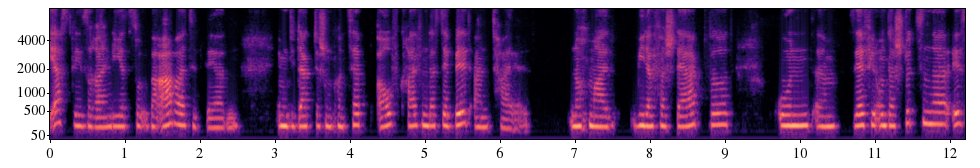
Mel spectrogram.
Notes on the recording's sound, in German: Über Zoom im virtuellen Literaturhaus Frankfurt miteinander und mit dem Publikum verbunden. Die Fragen aus dem Publikum zum Ende des Gesprächs.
